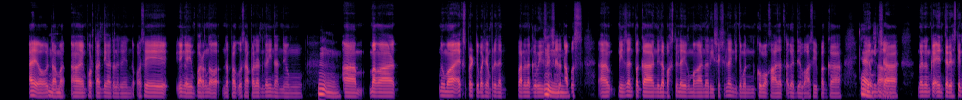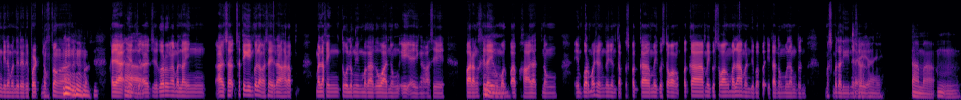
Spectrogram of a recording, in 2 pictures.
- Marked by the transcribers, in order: laughing while speaking: "nung"; laughing while speaking: "Mhm"; other background noise
- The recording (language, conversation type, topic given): Filipino, unstructured, Sa anong mga paraan nakakatulong ang agham sa pagpapabuti ng ating kalusugan?
- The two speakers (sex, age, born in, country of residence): male, 25-29, Philippines, Philippines; male, 30-34, Philippines, Philippines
